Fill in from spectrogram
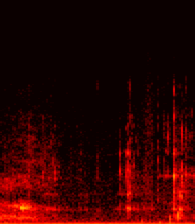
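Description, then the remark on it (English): Quiet sipping of an apple whiskey drink with a little splash of apple cider: a few soft wet mouth sounds and a brief slurp toward the end, heard alone against a low steady hum. “I am sipping on uh, a whiskey.”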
